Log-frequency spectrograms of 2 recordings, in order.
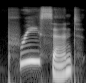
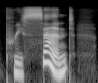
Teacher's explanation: In pre-sent, the first part sounds like pre, but in pre-sent, the first part almost disappears. It becomes a very quick, soft sound.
